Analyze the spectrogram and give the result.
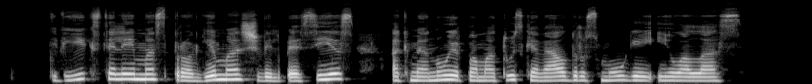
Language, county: Lithuanian, Kaunas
